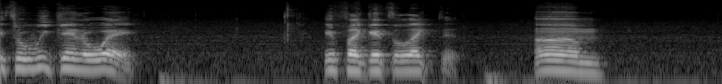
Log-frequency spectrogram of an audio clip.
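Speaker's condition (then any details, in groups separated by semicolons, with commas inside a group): Cerebral palsy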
